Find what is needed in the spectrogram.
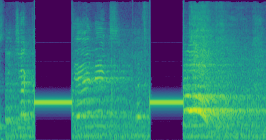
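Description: Two censor bleeps, each a steady single-pitched beep about half a second long, cut into a man's speech. About three-quarters of the way in, a louder echoing sound starts and slowly dies away.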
